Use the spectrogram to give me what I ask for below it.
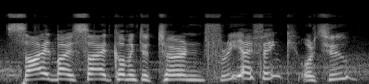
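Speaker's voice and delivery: lively play-by-play over the race; motorsport commentator. Acted.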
